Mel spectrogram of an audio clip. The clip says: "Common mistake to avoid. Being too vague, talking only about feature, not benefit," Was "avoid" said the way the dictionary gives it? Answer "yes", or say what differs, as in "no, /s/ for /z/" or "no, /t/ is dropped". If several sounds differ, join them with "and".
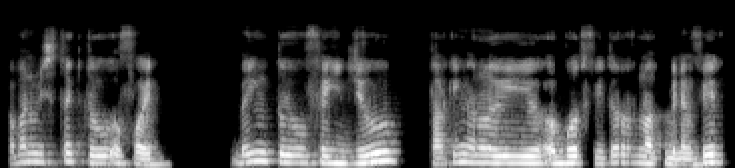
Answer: no, /f/ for /v/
